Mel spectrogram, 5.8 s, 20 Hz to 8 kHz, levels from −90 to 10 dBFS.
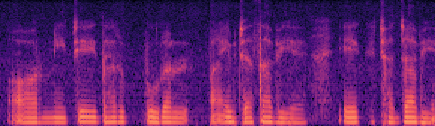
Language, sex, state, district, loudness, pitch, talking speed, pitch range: Hindi, male, Jharkhand, Deoghar, -20 LUFS, 115 Hz, 125 wpm, 115-120 Hz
